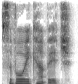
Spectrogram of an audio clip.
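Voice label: "savoy cabbage", English, British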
